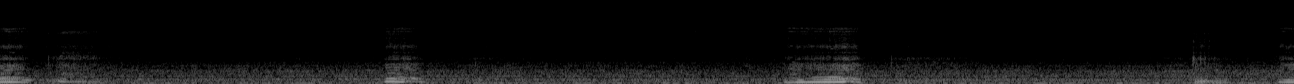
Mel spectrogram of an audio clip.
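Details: A sleeping adult woman (mother) snores in low, rough bursts with quiet breathing between, over steady room hiss: snoring.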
